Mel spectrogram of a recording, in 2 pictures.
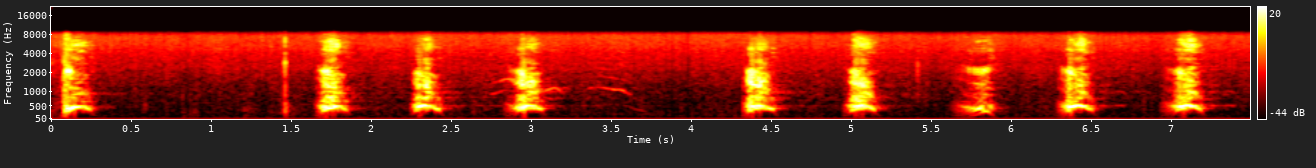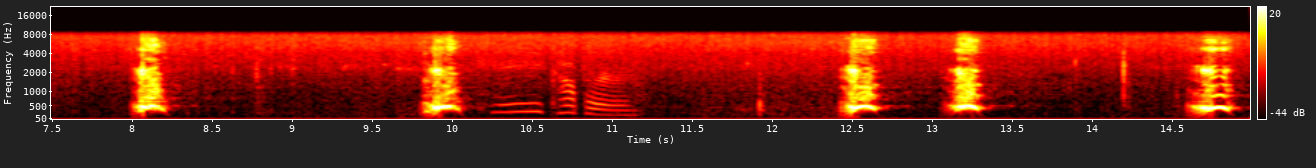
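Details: Chesapeake Bay Retriever named Copper barking at a big black snake the cats had been playing with; loud, short single barks spaced roughly every half second to a second, with gaps, and a brief faint squeal near the middle.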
